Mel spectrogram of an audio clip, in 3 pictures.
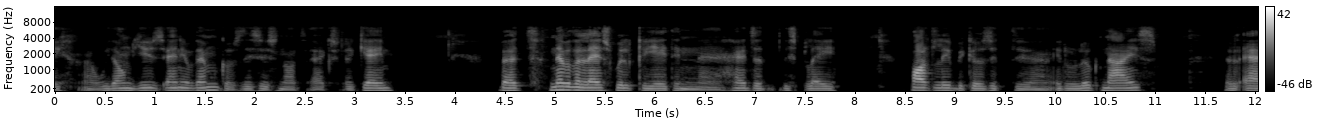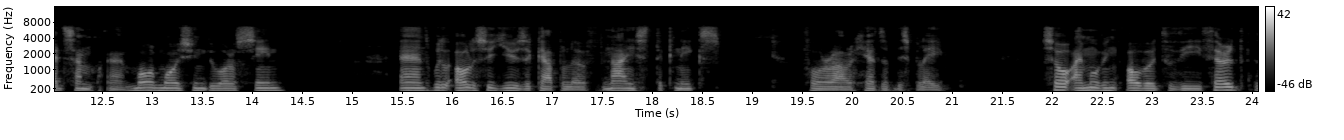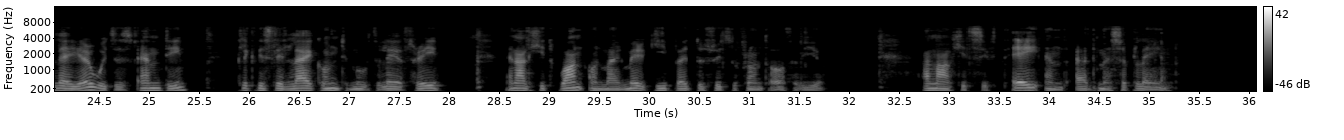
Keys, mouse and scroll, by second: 9.4-10.7 middle drag, 12.0-13.4 middle drag, 14.7-16.0 middle drag, 18.7-22.7 middle drag, 24.0-25.4 middle drag, 26.6-28.4 drag, 28.6 KP_1, 33.3 shift+a.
